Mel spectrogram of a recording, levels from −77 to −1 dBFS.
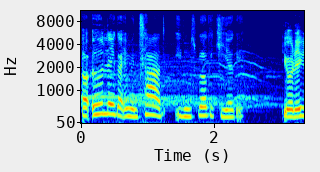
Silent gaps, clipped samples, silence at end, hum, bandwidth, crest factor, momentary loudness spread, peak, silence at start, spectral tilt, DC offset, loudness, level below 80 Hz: none; under 0.1%; 0 s; none; 10.5 kHz; 14 dB; 9 LU; -12 dBFS; 0 s; -4.5 dB/octave; under 0.1%; -27 LUFS; -64 dBFS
